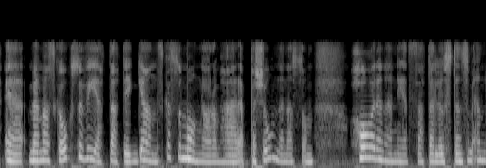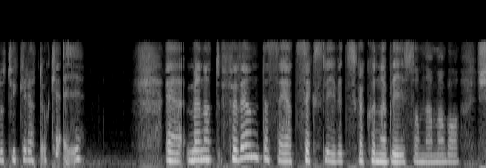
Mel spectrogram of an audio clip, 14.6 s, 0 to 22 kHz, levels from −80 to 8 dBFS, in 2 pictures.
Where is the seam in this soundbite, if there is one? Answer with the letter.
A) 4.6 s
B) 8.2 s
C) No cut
C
